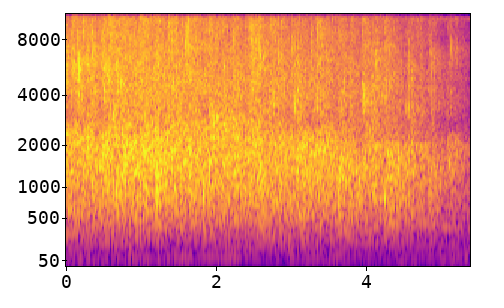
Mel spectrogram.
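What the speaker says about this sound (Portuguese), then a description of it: "Uma salva de palmas para eles." A church congregation gives warm applause, a sustained, even wash of many hands clapping at moderate distance that gradually fades toward the end.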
